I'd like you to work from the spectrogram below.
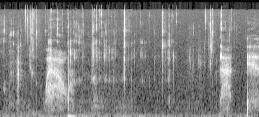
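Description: Close-up gum chewing in a whispered setting, wet smacking and squishy clicks in an irregular rhythm, with soft breathy mouth sounds and occasional sharp pops.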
